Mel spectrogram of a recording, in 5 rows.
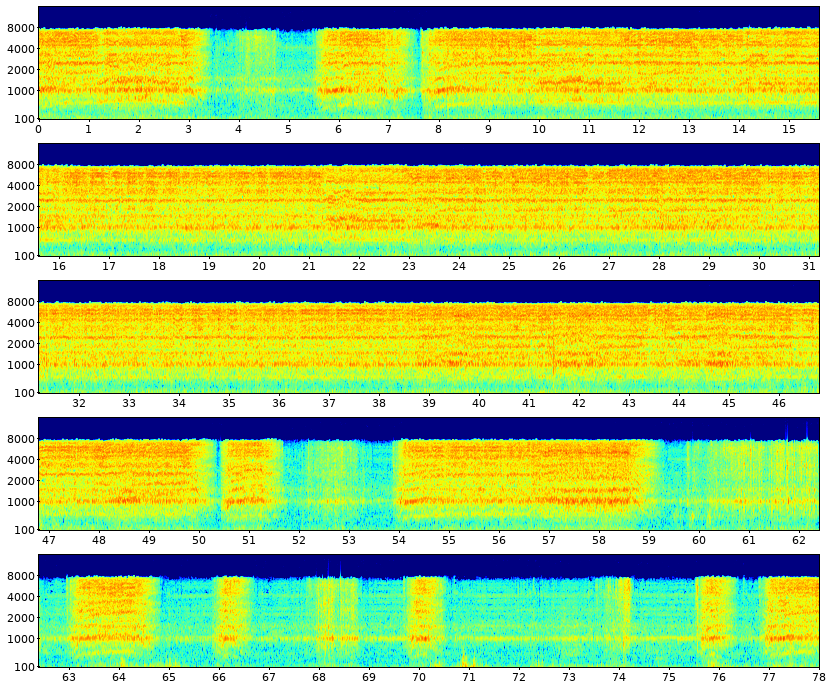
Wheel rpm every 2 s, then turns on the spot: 160, 80, 40, 110, 140, 160, 160, 160, 160, 160, 160, 160, 160, 160, 160, 160, 160, 160, 160, 160, 160, 160, 160, 160, 140, 60, 20, 140, 160, 70, 10, 70, 30, 10, 20, 10, 20, 20, 70.
60-62 72-74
